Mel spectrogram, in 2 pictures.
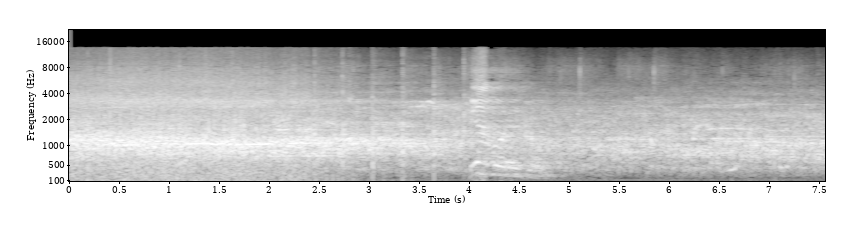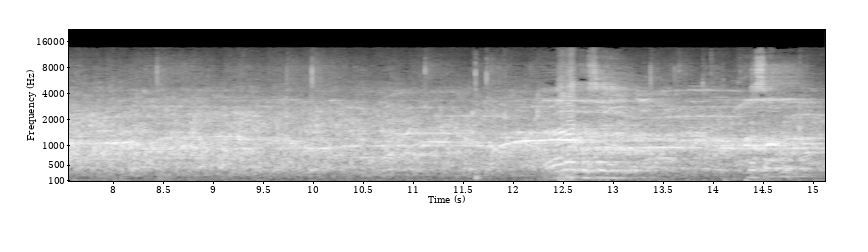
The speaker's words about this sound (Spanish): Un gran aplauso a todos ustedes, pero que suena bien fuerte.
